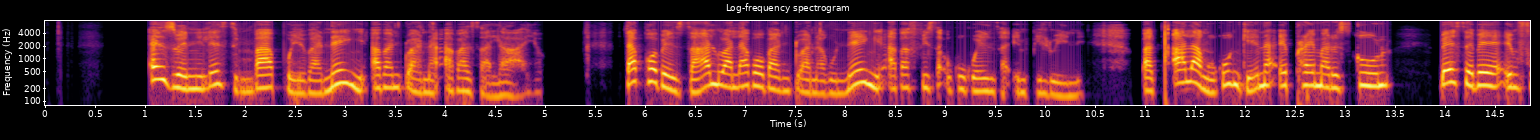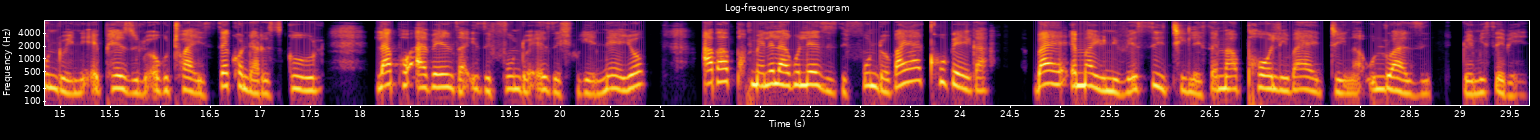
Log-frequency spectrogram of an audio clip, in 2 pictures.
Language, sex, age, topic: North Ndebele, female, 25-35, education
